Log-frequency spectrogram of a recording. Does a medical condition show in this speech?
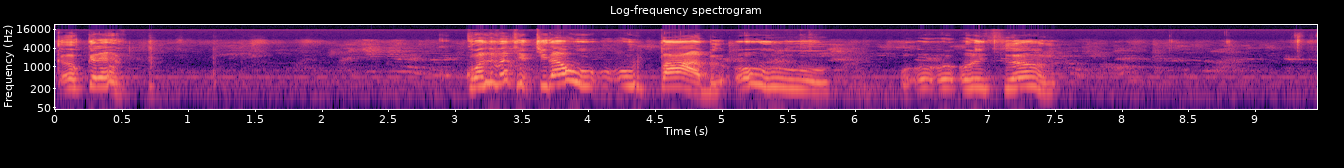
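Yes: cerebral palsy.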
